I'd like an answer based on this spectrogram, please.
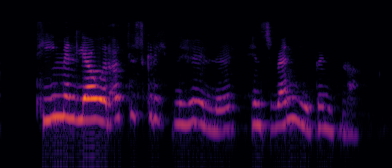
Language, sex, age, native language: Icelandic, female, 11, Icelandic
